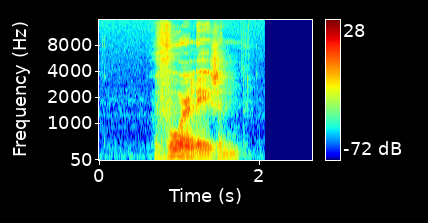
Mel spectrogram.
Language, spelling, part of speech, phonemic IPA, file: Dutch, voorlezen, verb, /ˈvoːrˌleː.zə(n)/, Nl-voorlezen.ogg
- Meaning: to read aloud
